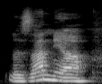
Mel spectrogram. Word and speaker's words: Lesanya: and I'll spell it, L-E-S-A-N-Y-A, pronounced lasagna. As in lasagna.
